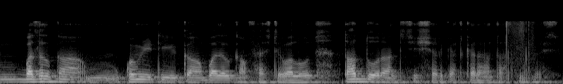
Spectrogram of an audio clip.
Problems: background sounds at intervals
